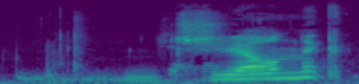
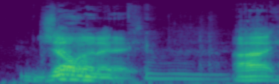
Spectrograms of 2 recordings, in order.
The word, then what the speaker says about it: Jelinek: Jelinek. Jelinek.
